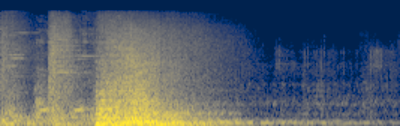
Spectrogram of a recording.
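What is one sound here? A big magical blast booms and fades.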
